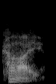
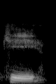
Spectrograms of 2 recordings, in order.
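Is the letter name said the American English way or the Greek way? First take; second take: American English; Greek. First: It is said with the American English pronunciation. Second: It is said with the original Greek pronunciation. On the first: "English American pronunciation"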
